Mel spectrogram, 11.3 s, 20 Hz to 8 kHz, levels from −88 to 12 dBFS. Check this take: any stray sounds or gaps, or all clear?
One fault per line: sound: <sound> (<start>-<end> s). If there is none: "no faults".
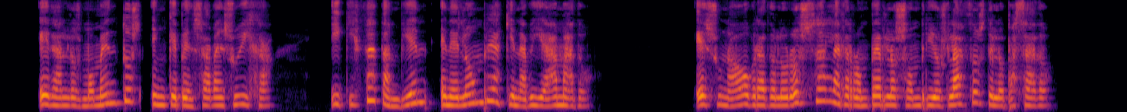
no faults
